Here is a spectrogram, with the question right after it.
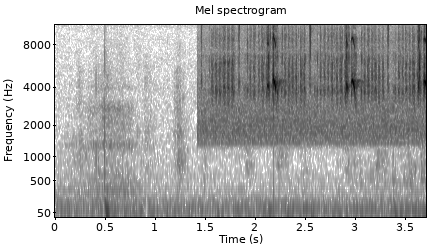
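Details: Spring field cricket (Gryllus veletis) song: short, shrill chirps at irregular intervals over a steady background hiss.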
